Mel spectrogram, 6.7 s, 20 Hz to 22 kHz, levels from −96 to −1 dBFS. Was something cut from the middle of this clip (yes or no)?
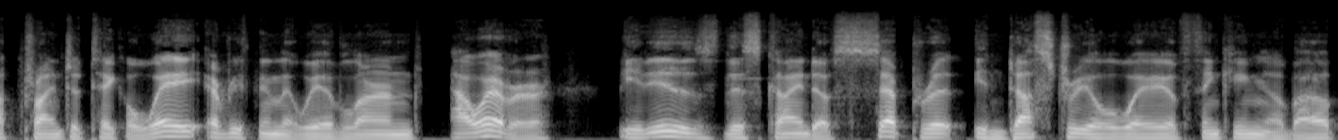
yes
